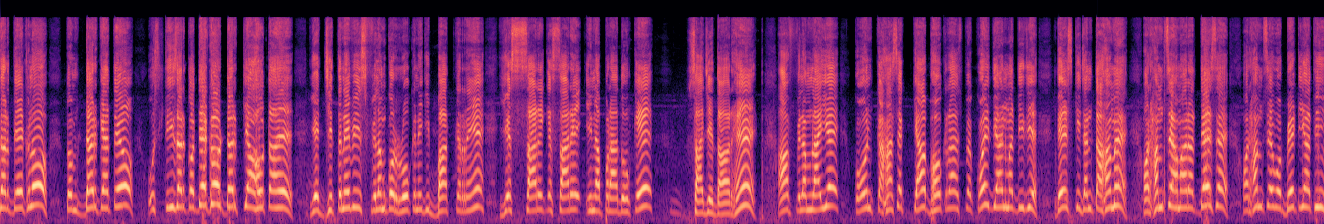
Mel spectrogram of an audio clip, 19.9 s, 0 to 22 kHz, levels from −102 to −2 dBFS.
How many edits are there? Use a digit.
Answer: 2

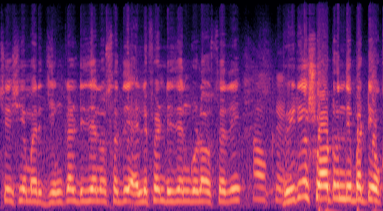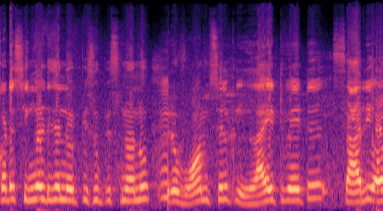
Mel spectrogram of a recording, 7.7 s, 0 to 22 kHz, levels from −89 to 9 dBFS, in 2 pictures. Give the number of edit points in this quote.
1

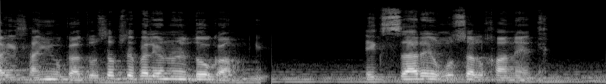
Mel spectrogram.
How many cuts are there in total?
0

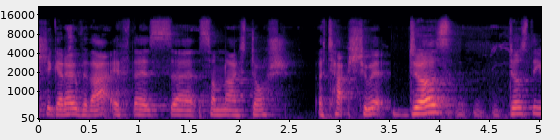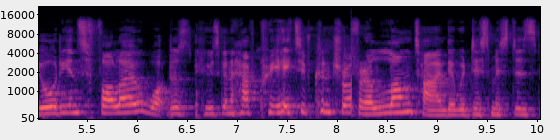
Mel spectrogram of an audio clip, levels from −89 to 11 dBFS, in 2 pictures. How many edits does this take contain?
2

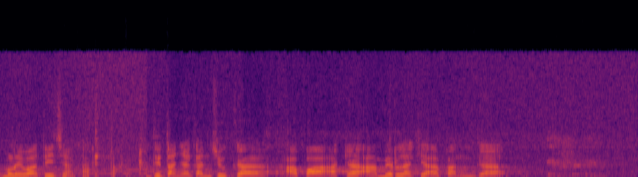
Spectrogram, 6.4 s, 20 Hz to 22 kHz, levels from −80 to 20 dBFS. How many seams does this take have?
1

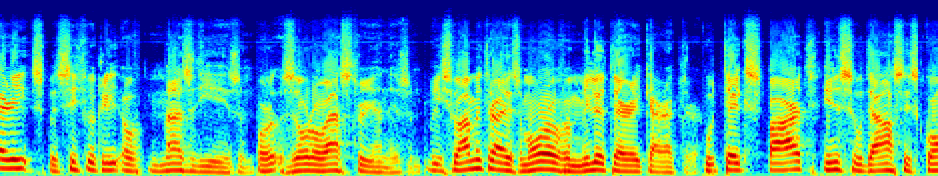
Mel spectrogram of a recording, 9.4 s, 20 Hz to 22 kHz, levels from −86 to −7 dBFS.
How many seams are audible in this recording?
4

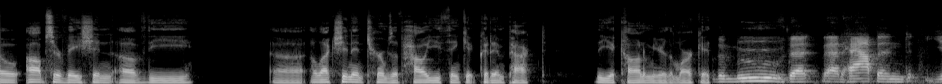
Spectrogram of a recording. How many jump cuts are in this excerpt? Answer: 1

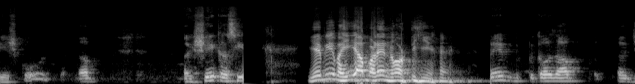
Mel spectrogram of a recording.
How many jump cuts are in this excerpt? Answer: 2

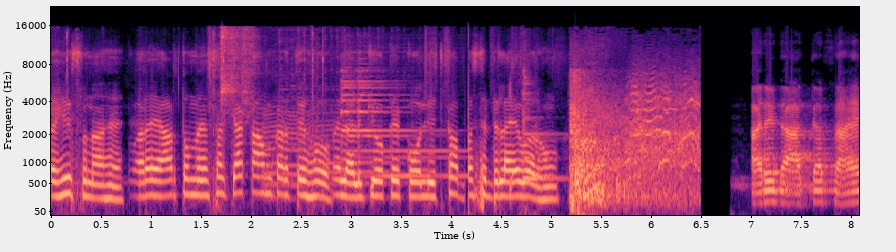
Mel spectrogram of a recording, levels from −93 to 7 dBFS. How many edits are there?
0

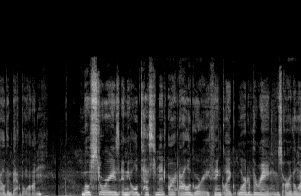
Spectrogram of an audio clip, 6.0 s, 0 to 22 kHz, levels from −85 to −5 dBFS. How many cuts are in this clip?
2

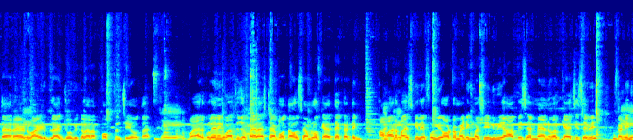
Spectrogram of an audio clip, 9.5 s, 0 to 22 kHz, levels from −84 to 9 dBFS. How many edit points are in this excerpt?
0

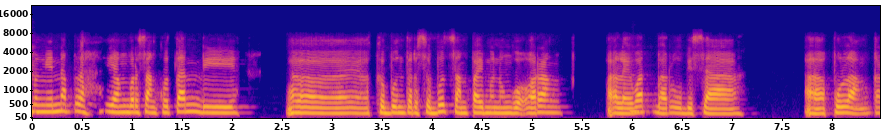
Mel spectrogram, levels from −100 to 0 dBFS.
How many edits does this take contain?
0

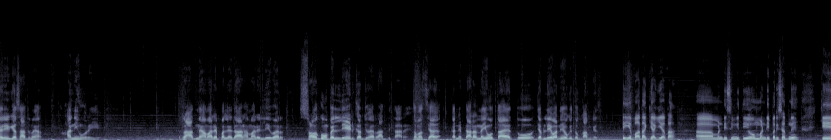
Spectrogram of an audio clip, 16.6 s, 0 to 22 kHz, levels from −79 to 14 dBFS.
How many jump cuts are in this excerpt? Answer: 2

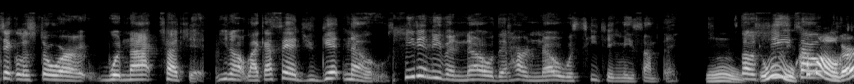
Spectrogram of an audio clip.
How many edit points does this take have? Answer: 2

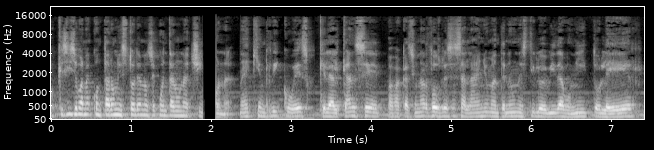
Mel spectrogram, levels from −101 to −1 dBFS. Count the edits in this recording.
2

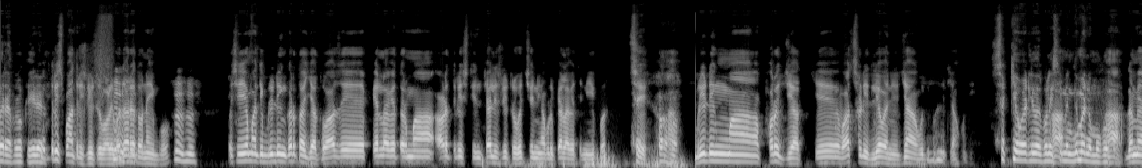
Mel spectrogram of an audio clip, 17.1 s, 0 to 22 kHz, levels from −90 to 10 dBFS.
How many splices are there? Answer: 1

